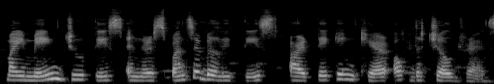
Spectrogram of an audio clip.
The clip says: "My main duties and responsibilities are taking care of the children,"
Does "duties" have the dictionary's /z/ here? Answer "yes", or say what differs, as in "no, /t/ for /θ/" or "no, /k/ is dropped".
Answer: no, /s/ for /z/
